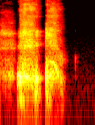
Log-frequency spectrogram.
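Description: Two quick, harsh cough bursts, a lingering cough left over from a cold that is mostly better.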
